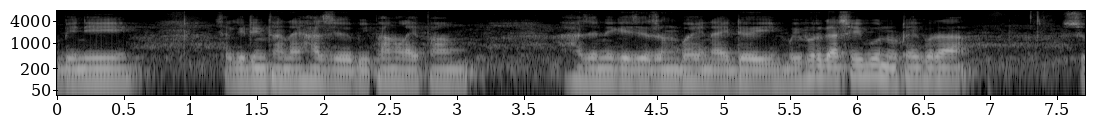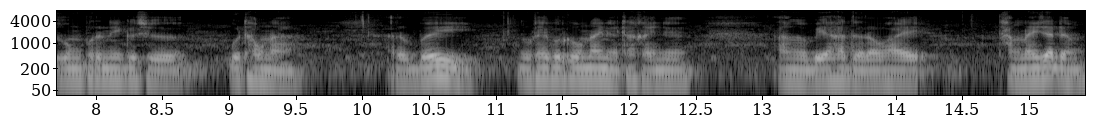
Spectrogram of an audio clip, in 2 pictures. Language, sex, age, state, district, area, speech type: Bodo, male, 18-30, Assam, Kokrajhar, rural, spontaneous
